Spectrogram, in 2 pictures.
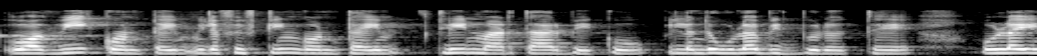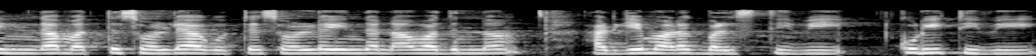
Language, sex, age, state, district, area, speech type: Kannada, female, 18-30, Karnataka, Kolar, rural, spontaneous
